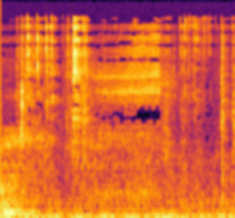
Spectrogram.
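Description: A deck of oracle cards being shuffled and handled in the hands: a couple of sharp card snaps in the first second, then a soft sliding rustle of cards.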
